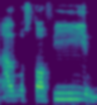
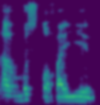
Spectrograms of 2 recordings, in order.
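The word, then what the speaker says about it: المصطفين: th dan huruf Fanya bukan almofin namun almofain Sama juga alladzain seperti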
